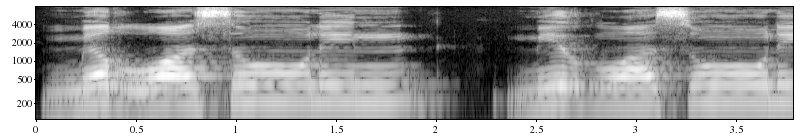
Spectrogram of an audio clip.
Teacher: وما ارسلنا من رسول، من رسول، میم کو ملائیں گے، مید، پہلا را باریک ہوگا، دوسرا را کے اوپر تشدید زور دیں گے اور موٹا ادا کریں گے، سین کو واو کے سامنے لائیں گے، واو لین بغیر کھینچے پڑیں گے۔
